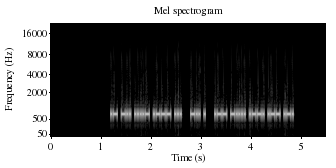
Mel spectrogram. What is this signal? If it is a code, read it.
Morse code, heard as a keyed tone, about 42 wpm, 700 Hz. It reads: AD4JS DE W6PWR
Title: USA Callsign DE Callsign - 5 Characters - 45wpm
